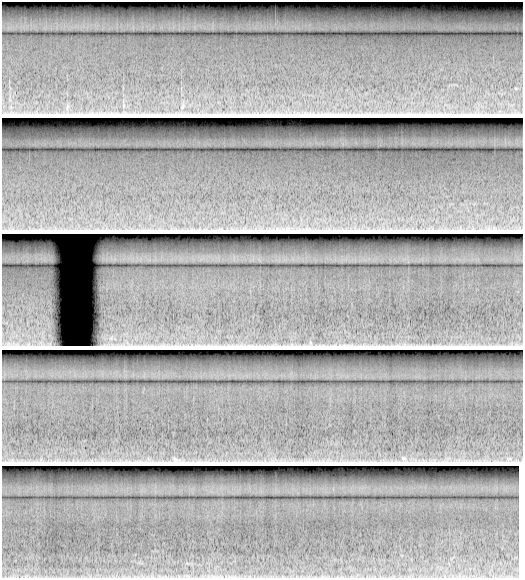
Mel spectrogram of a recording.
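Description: Hot spring water running and splashing in a steady rush. The sound cuts out completely for a moment a little before halfway through.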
